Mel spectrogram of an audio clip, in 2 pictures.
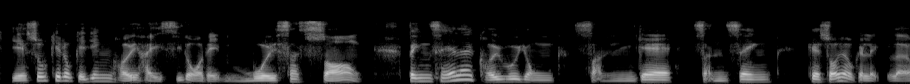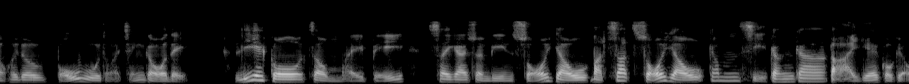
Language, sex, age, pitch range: Chinese, male, 30-49, 95-135 Hz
